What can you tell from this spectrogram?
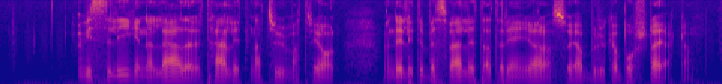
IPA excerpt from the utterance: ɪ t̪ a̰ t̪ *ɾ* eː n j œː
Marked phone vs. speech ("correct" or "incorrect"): correct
